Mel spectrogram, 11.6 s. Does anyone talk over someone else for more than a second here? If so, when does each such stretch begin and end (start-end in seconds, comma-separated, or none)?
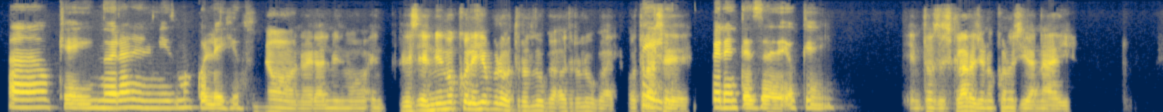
none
